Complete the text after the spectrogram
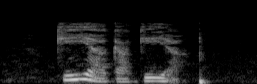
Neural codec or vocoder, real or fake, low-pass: none; real; 7.2 kHz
